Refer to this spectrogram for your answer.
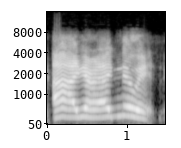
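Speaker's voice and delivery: high, gleeful "I called it"; delighted recognition. Real, not acted. Host learns guest is a Jersey boy, delighted. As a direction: burst out in real delight, pitch way up. Delighted his hunch was right.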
